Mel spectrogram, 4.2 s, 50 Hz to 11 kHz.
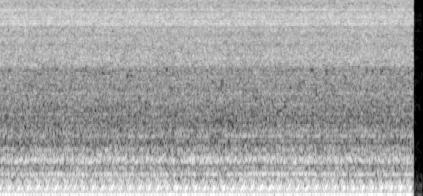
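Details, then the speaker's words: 1983 Chevy C10 small block (305 or 350) with Sniper fuel injection, warmed up: lumpy uneven V8 idle, missing on two cylinders with cold header pipes; one had a burnt plug wire, other unknown; bad gas smell suspected. "It smells like bad gas, and it sounds like it's missing on 2 holes. So I was checking the temperature on the headers, and 2 of the cylinders were really cold."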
